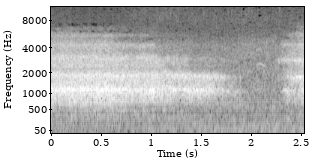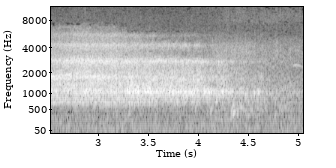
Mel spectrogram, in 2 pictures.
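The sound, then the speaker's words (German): Soft, hissing ujjayi breath drawn and released through a narrowed throat, an ocean-like rush in two long phases separated by a brief quiet dip, steady and moderately loud with no talk. “hier ein sanftes, leises Atemgeräusch entstehen lassen, ein Meeresrauschen, die Meeresatmung, Ujjayi-Atmung. Das ist ein leichter Kehlton, wenn du Stimmritze verengst”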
